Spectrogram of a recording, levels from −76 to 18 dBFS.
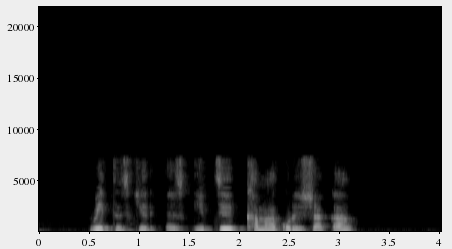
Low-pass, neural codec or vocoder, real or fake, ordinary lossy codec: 7.2 kHz; codec, 16 kHz, 1.1 kbps, Voila-Tokenizer; fake; MP3, 64 kbps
